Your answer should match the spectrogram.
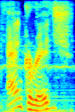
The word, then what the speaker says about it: Anchorage: Anchorage, vamos a pronunciarlo porque anclaje, eso es. Bueno, es por algo que se llama así. Y acuérdate, no es age, Rima con bridge.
